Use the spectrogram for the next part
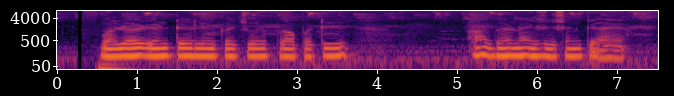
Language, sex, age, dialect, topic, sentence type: Hindi, male, 18-24, Hindustani Malvi Khadi Boli, banking, statement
